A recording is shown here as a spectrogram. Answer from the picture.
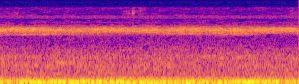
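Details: At sunset in Connecticut, crickets chirp together in a steady, high, unbroken trill over a low background rumble.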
